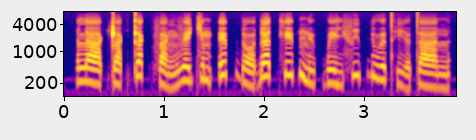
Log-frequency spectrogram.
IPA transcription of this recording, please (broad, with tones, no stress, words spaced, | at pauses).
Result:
laː˨˩k̚ ʈa˨˩k̚t̪a˦˥k̚ fa˨˩˨ŋvɛ˧cə˧m ʔɛ˦˥p̚ ɗɔ˨˩ɗa˦˥t̚xe˦˥p̚ nɨ˨˩p̚we˨˩j fi˦˥p̚ɗu˧ə̯t̪ʰi˨˩˨ə̯t̪a˨˩n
